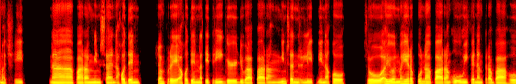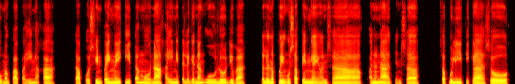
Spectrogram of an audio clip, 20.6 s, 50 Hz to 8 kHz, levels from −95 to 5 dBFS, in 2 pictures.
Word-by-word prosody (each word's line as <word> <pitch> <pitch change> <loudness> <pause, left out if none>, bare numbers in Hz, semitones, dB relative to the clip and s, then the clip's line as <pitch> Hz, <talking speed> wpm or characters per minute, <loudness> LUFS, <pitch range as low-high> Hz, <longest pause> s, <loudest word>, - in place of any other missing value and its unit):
much 115 - -5
hate. 115 0 -6 0.5
Na 115 -2 +3
parang 120 0 +3
minsan 115 -2 0
ako 135 +3 +1
din, 120 -2 +1 0.3
siyempre 150 -3 +1
ako 155 - -1
din, 130 -4 0
nati-trigger, 130 +2 0
di 115 - -1
ba, 115 +1 +2
parang 115 +1 -1
minsan 140 -3 0
relate 115 -1 -3
din 120 -1 -3
ako. 130 -1 0 0.4
So 130 0 +3
ayun, 140 -3 +3
mahirap 155 +1 +1
po 155 - -2
na 140 -2 -1
parang 130 0 +3
uuwi 130 -2 +1
ka - - -10
ng 120 -1 -2
trabaho, 115 0 0
magpapahinga 110 -1 -4
ka, 110 +1 -1 0.4
tapos 115 0 -3
yun 130 - +4
pa 130 - +4
yung 125 0 +3
makikita 115 -1 -2
mo. 115 -2 -1
Nakakainit 120 +1 0
talaga 120 0 -4
ng 115 -1 0
ulo, 115 0 0
di 115 - -1
ba, 110 +3 0 0.3
lalo 125 +2 +2
na 140 +1 +4
po 150 - 0
yung 140 -1 +4
usapin 130 0 0
ngayon 135 0 -2
sa 125 0 -3 0.5
ano 125 +2 -4
natin 125 +3 -1
sa 120 -2 -1 0.4
sa - - +2
pulitika. 125 -1 +1
So 130 +1 +3
120 Hz, 160 wpm, -22 LUFS, 115-130 Hz, 0.5 s, yun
